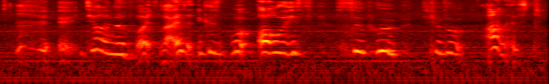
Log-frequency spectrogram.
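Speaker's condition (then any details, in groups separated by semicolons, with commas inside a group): Cerebral palsy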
